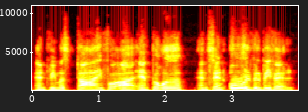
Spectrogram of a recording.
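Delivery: bang the table and swear it; old colonel vowing loudly to the guests; table-thumping vow. A narrator's reading. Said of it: "thumping the table".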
